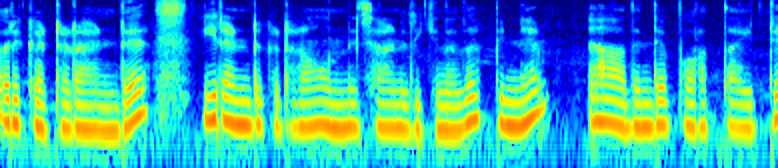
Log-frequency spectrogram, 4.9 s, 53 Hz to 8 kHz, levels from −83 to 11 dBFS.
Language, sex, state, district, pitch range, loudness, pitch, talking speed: Malayalam, female, Kerala, Thiruvananthapuram, 180-210 Hz, -20 LUFS, 190 Hz, 125 wpm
